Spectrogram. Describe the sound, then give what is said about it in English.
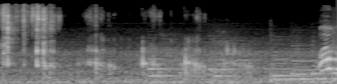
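A dog crunches a small cat treat: a quick burst of crisp, crackly bites at the start, then quieter chewing and mouth sounds with a few faint clicks. “Hey, he likes cat treats.”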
